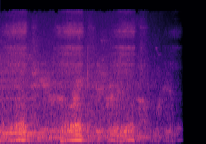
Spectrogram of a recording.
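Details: Phoebe, a four-month-old female English Bulldog puppy, snores loudly in her sleep a few days after arriving home; low, rattling, rumbling snores swell twice, near the start and again mid-way, then fade and stop.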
